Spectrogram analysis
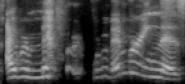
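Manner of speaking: ordinary delivery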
